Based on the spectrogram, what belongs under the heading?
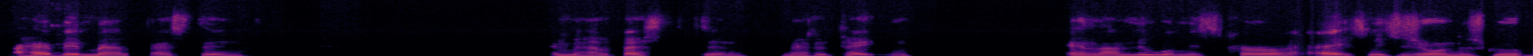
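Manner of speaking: fighting tears, barely above a murmur; real emotion, trying not to cry; holding back tears. Real, not acted. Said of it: "I'm trying not to cry".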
